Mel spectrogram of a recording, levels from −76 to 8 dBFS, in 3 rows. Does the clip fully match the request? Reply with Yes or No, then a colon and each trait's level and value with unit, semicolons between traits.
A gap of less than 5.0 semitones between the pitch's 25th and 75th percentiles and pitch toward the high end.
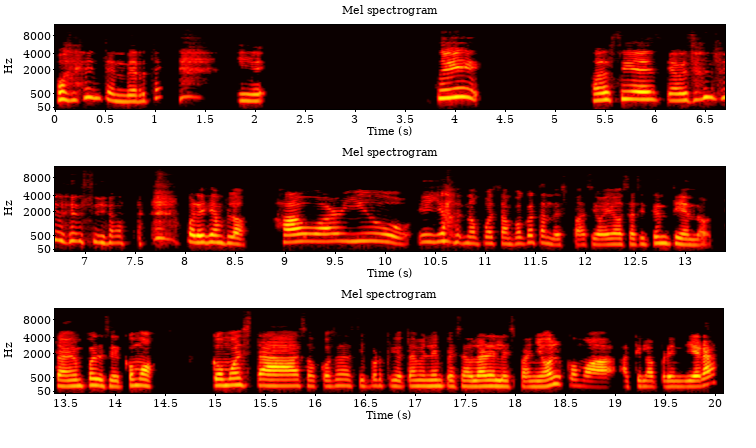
No: wide, 5.4 semitones; high, 220 Hz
